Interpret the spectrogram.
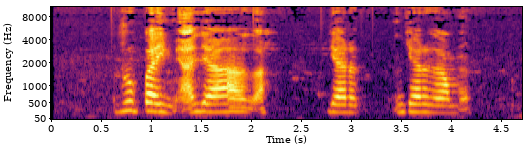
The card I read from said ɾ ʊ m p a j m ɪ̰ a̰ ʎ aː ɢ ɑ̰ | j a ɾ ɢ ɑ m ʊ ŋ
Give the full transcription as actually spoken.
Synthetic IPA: ɾ ʊ p a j m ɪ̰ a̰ ʎ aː ɢ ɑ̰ | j ɑ ɾ ɢ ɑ m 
